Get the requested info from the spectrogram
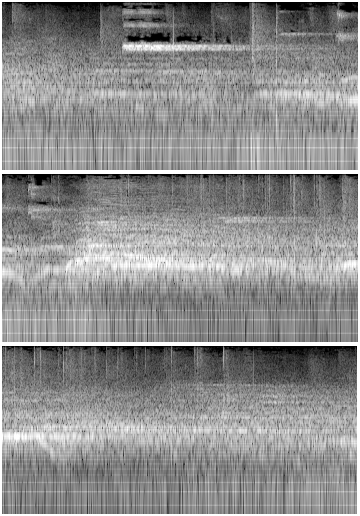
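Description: Volleyball in a large, echoing gym: balls thud on the floor and against hands, and a referee's whistle sounds for about a second a little over a second in. Players' voices then rise in loud shouts and cheers about four seconds in, and again near seven seconds.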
